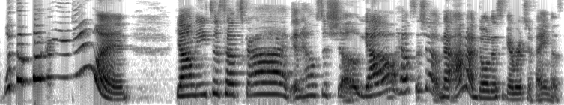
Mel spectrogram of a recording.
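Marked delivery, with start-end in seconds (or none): 0.0-1.8 very high, loud mock-outraged squeal; mock outrage. Host scolds unsubscribed listeners in mock outrage. 2.3-5.9 high, insistent playful nagging; playful pleading. Real, not acted. Host begs listeners to subscribe, playfully pleading.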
